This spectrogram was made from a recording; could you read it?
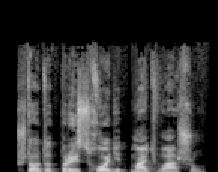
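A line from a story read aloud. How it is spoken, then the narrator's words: Loud bark. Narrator (Russian): рявкнул Гуров на весь коридор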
